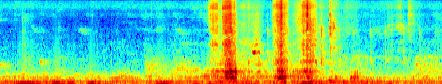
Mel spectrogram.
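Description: Knife sawing through a giant orchid (Grammatophyllum speciosum) pseudobulb, a few short faint rasping strokes about two to three seconds in.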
